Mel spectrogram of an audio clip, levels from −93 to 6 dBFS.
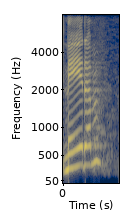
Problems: constant background noise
